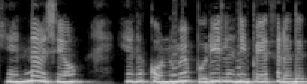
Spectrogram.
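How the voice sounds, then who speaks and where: Very high flustered young cartoon woman, woman voicing, muffled lo-fi sound. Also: flat delivery, moderate pace. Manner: pleading, flustered. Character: troubled young village woman facing an unwanted marriage. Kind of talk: dubbed cartoon dialogue. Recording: dull lo-fi recording.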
